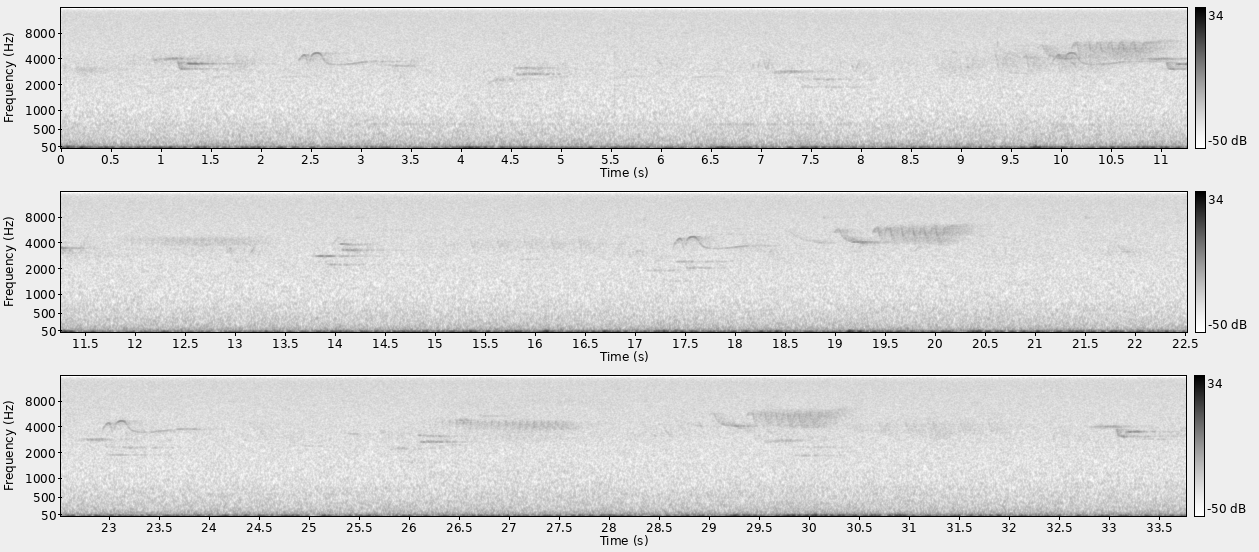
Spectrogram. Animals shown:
Eastern Wood-Pewee (Contopus virens), Black-throated Blue Warbler (Setophaga caerulescens), Wood Thrush (Hylocichla mustelina), Pine Warbler (Setophaga pinus), Ovenbird (Seiurus aurocapilla)

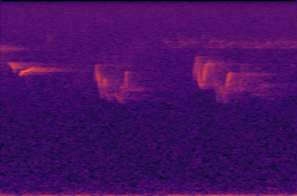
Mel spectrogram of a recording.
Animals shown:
Red-eyed Vireo (Vireo olivaceus), Black-and-white Warbler (Mniotilta varia)

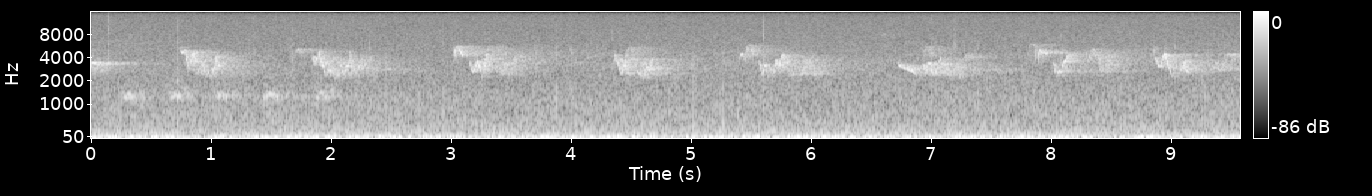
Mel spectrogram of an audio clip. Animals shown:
American Crow (Corvus brachyrhynchos), Red-eyed Vireo (Vireo olivaceus)

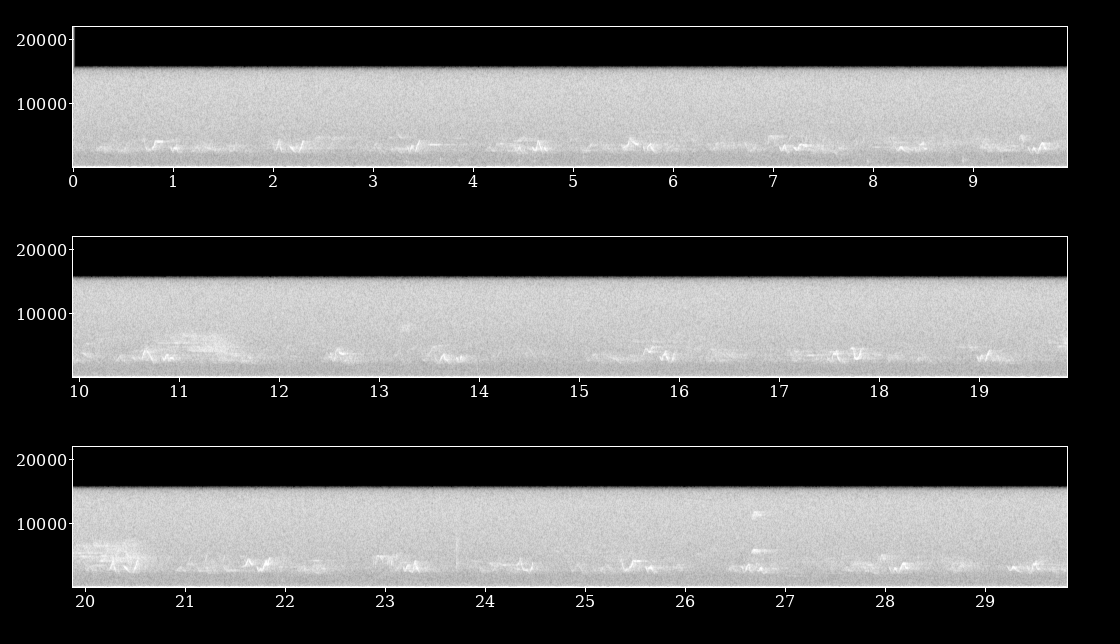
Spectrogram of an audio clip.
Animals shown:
Chestnut-sided Warbler (Setophaga pensylvanica), Red-eyed Vireo (Vireo olivaceus)

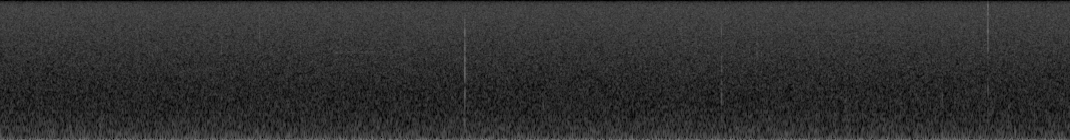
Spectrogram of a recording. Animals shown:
Black-throated Green Warbler (Setophaga virens)

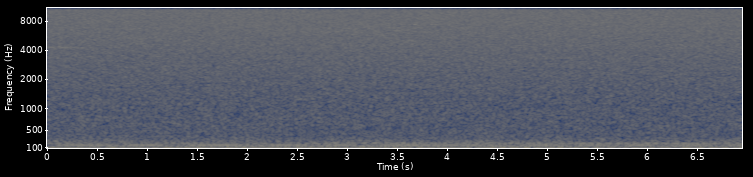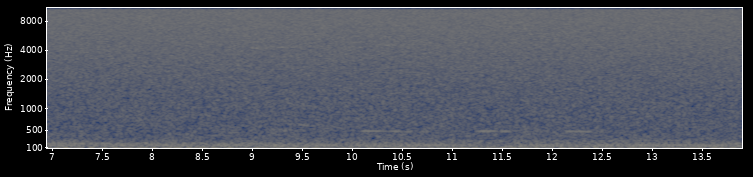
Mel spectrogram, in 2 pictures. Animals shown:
Mourning Dove (Zenaida macroura)

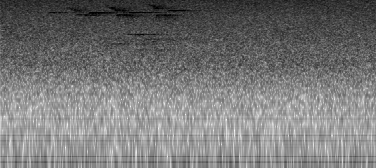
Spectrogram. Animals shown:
Wood Thrush (Hylocichla mustelina), Blackburnian Warbler (Setophaga fusca)

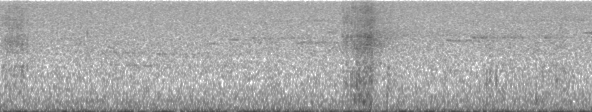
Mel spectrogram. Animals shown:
Winter Wren (Troglodytes hiemalis)

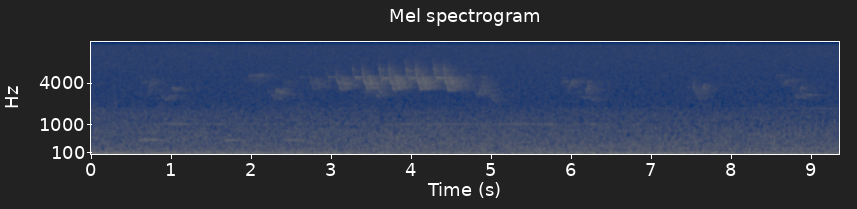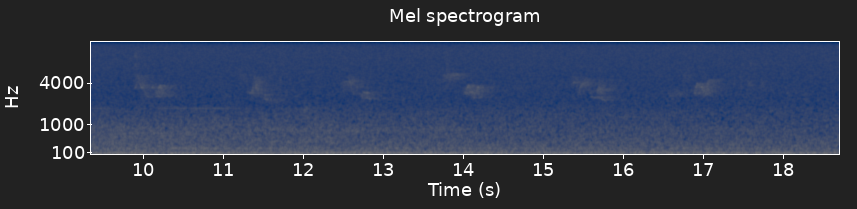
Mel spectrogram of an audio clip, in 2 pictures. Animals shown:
Red-eyed Vireo (Vireo olivaceus), Ovenbird (Seiurus aurocapilla)

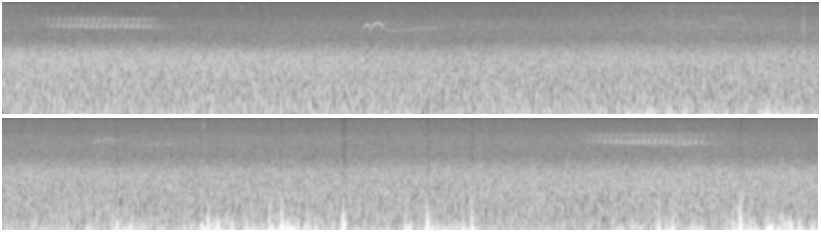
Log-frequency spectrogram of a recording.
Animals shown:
Pine Warbler (Setophaga pinus), Eastern Wood-Pewee (Contopus virens)

